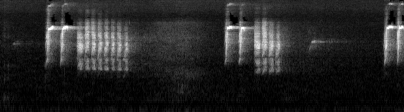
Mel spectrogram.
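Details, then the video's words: A chickadee gives its namesake call: two high, thin opening notes and then a quick run of harsh, buzzy 'dee' notes, repeated about every two seconds. "Chickadee Bird Singing"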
